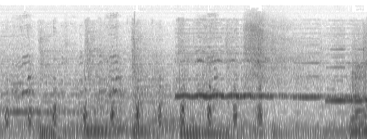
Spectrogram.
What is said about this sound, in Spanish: No sabía que en el medio del mar había gallinas. Raro este lugar donde me encuentro.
